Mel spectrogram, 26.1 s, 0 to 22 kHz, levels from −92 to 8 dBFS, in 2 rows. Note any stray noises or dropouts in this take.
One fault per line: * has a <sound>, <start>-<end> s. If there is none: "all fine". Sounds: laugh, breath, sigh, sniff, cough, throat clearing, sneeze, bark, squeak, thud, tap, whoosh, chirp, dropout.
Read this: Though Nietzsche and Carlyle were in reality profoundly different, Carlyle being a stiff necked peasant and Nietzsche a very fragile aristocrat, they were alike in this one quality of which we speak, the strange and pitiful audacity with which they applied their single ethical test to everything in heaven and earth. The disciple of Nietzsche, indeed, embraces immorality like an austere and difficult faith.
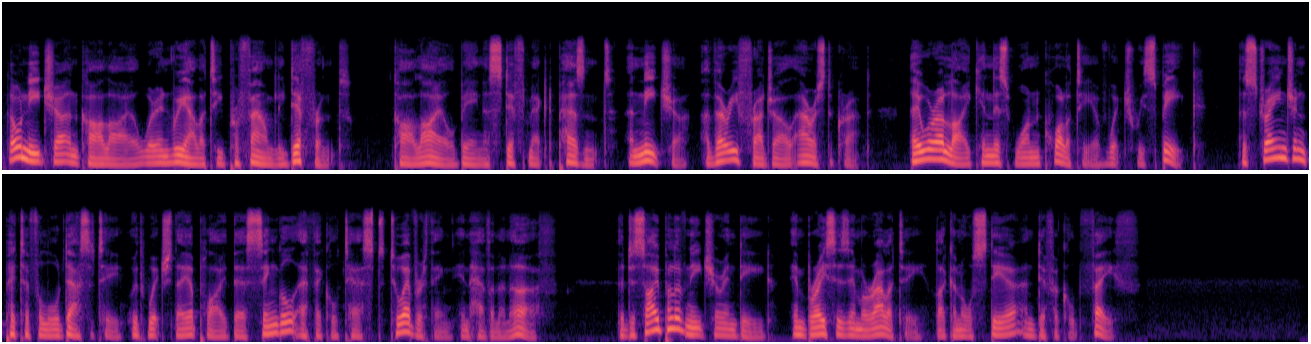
all fine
